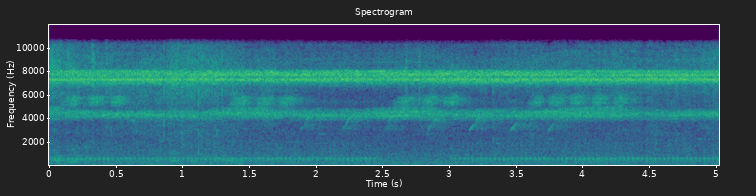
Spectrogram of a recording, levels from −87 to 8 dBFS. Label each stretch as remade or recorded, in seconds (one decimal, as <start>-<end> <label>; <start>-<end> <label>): 0.0-0.7 recorded; 0.7-3.7 remade; 3.7-5.0 recorded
